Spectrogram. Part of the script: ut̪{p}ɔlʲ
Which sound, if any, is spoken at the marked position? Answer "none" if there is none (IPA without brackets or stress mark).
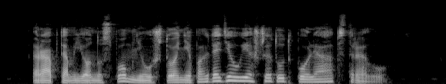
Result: p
